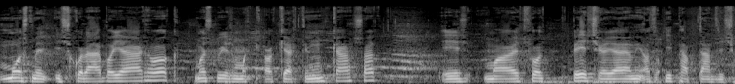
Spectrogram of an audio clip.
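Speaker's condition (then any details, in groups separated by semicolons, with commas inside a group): Down syndrome; congenital; age 22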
